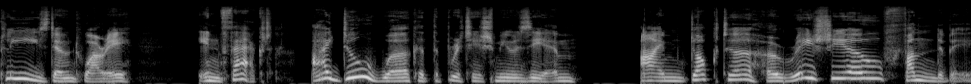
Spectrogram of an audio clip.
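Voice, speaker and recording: A put-on character voice sits at a middle pitch and moves at a very slow pace. The recording is very clean, with a silent background. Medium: read story. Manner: polite, kindly.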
